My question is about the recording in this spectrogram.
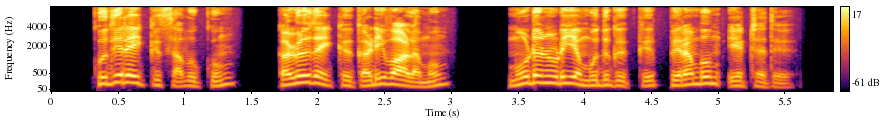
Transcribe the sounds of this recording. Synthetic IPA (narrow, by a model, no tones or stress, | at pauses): kʊðɪɾɐɪkːɯsɐʋɯkːɯm | kɐɻɯðɐɪkːɯkɐɽɪʋaːɭɐmɯmː | uːɽɐnɯɽɐjɐmʊðɯɣɯkːɯpːɪɾɐmbɯmeːʈrɐðɯ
